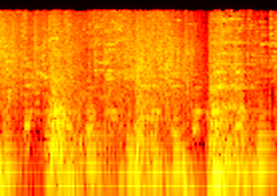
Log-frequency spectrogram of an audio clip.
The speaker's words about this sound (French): Ensuite, nous allons ensemble péter quelques vitres.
